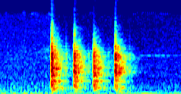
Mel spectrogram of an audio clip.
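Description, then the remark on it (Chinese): Four firm knocks on the wooden door of a small cabin on a snowy mountainside at dawn, made by a small boy calling his grandfather to open. The knocks are evenly spaced in quick succession and clear against a quiet background with no voices. “爷爷，爷爷，快开门，我知道你已经醒了。”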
